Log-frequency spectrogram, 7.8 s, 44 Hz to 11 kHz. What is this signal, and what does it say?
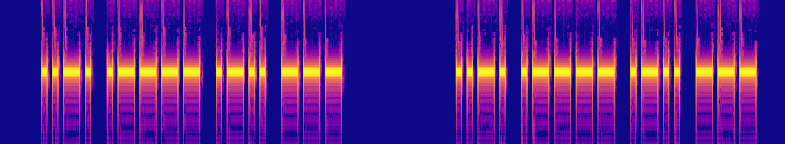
Morse code, heard as a keyed tone, about 22 wpm, 700 Hz. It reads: F1LO F1LO
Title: DXCC-100 Call Signs - 4 Characters - Repeated 2x - 22wpm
